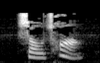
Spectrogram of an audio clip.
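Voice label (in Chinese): "首创", Mandarin Chinese; hsk; chinese-flashcards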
